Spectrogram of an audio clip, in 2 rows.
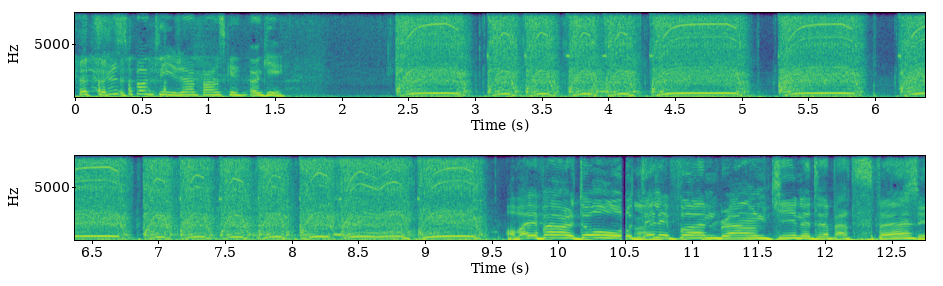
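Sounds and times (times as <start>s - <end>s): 
speech: 0.0s - 1.8s, 2.6s - 6.9s, 9.6s - 12.7s
power drill whirring out a tune: 2.4s - 9.6s.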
